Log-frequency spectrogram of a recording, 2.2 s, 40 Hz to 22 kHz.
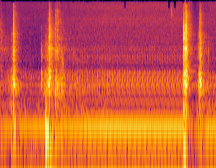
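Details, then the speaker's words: Silver ST3500 boombox cassette deck: thin steady motor hum with clicks as the transport starts then stops, typical worn motor sound; needs a new belt; rewind works. "typical motor wearing sound"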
